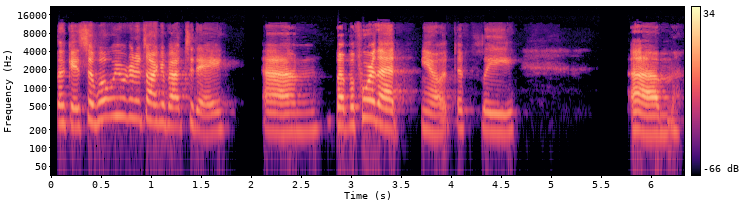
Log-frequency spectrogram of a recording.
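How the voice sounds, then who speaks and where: A woman's voice: medium pitch, animated, normal speed, fairly bright tone. A woman from Texas hosting a casual podcast chat, chatty and giggly with many fillers. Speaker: podcast host.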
